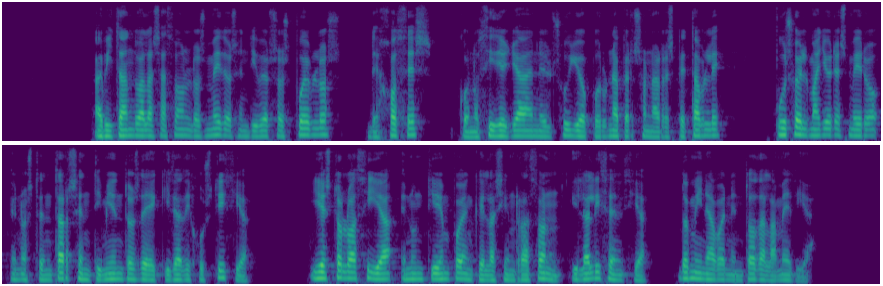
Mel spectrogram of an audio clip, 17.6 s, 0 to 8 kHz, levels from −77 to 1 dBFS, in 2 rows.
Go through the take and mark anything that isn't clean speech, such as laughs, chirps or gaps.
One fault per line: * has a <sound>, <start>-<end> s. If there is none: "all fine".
all fine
